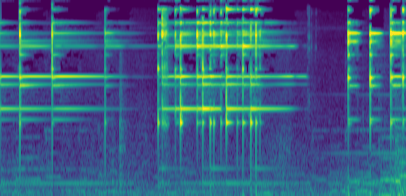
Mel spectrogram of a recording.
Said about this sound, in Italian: Questo è quello semplice, triangolo, proprio triangolo normale.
